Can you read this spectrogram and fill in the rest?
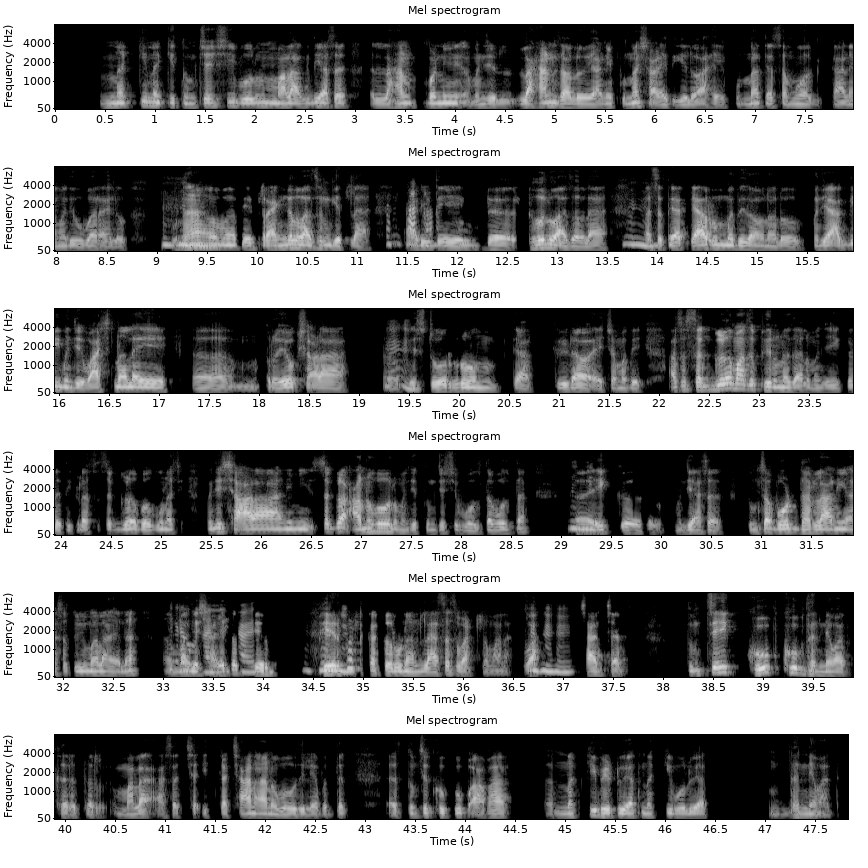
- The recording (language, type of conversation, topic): Marathi, podcast, कोणते गाणे ऐकताना तुमच्या शाळेच्या आठवणी जाग्या होतात?
- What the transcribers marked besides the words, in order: chuckle; tapping; in English: "रूममध्ये"; in English: "स्टोर रूम"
